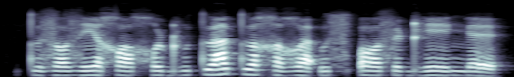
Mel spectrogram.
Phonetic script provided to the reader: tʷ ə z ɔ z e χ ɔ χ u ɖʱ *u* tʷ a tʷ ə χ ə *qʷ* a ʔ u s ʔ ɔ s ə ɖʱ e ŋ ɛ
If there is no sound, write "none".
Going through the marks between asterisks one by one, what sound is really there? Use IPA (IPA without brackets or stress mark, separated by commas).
u, ʁʷ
